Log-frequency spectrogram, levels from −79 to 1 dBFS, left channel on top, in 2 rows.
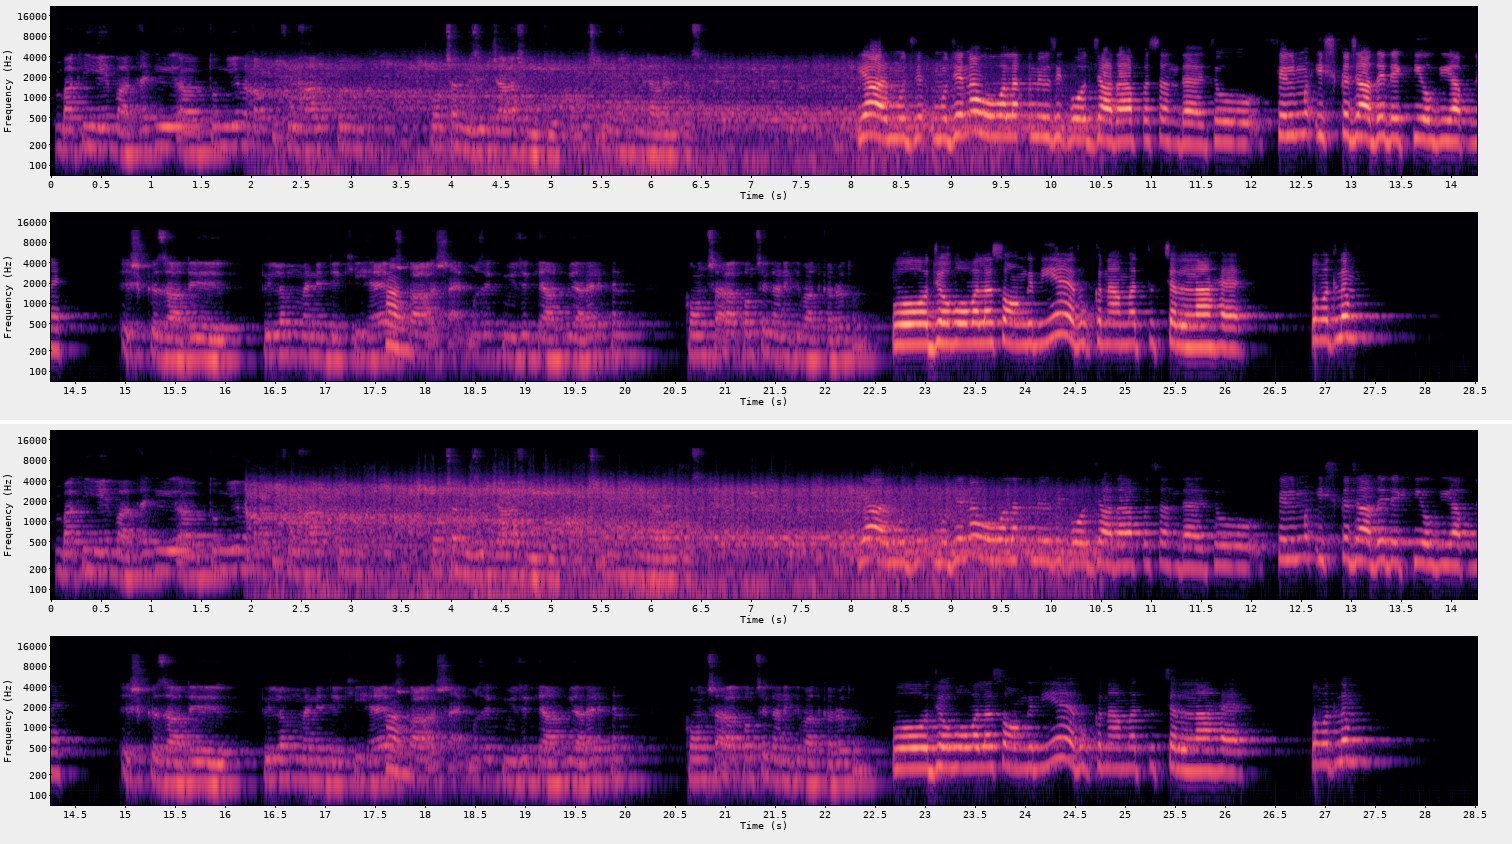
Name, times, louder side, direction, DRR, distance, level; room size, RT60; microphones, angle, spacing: voice 1, 0.0-3.3 3.8-6.7 14.9-16.1 16.4-20.2 20.6-22.5, left 1 dB, 15° left, 5 dB, 0.8 m, -34 dB
sound 1, 1.9-10.5, right 4 dB, 50° right, 0.5 m, -34 dB
voice 2, 8.0-14.4 17.6-17.9 22.7-26.2 26.9-27.3, left 6 dB, 50° left, 14 dB, 0.4 m, -21 dB
8.9 x 8.0 x 2.9 m, 0.97 s
head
